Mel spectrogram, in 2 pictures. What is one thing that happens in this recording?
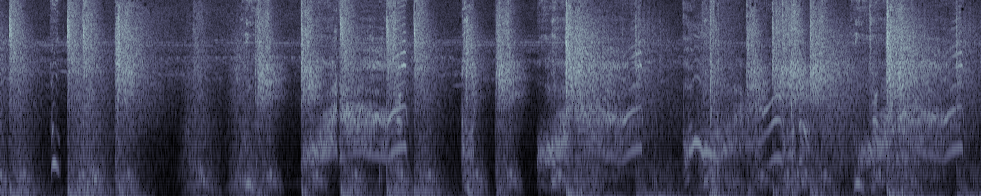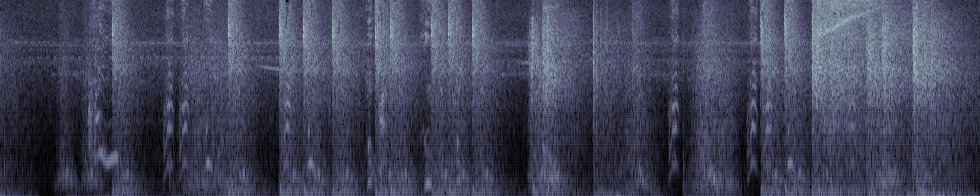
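Crackling energy bursts as blows hit.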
